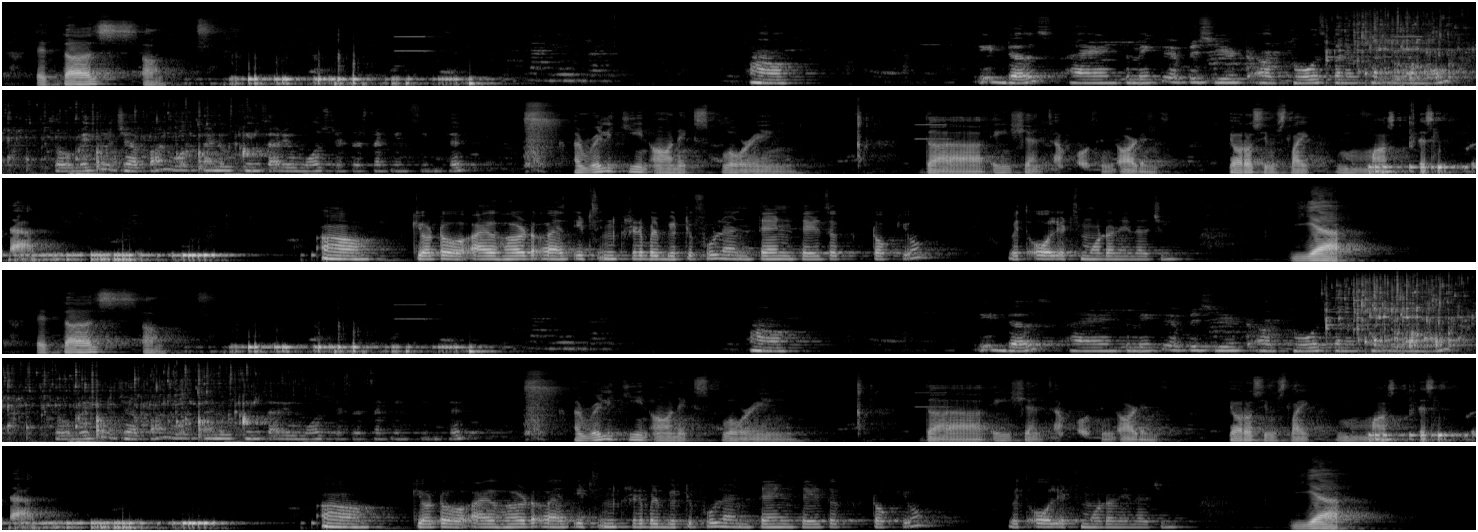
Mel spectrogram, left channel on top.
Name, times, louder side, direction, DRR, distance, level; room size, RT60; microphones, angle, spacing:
voice 1, 0.1-1.6 4.0-4.2 13.9-14.2 20.0-22.7 23.9-26.3 27.0-27.8 28.1-28.6 28.9-29.0 29.6-29.8 42.4-42.8, left 2 dB, 20° left, 0.8 m, -29 dB
voice 2, 1.9-6.1 7.4-8.0 8.8-9.0 9.7-14.6 15.2-19.4 21.9-22.0 25.0-25.9 28.4-31.7 32.6-33.2 33.6-37.9 38.2-38.8 39.5-41.2, left 2 dB, 45° left, 1.4 m, -29 dB
Liquid, 13.2-17.8 18.4-18.5, right 4 dB, 40° right, 2.2 m, -33 dB
23.5 x 22.5 x 8.5 m
head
